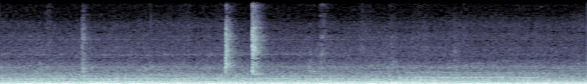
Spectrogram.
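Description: A bus engine rumbles steadily as it drives.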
